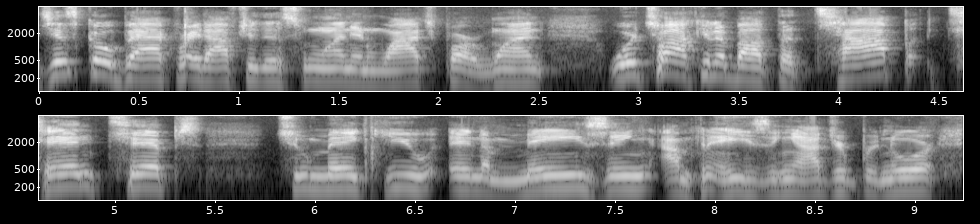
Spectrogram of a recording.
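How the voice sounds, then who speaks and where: A man's animated, high-pitched voice at a fairly slow pace, with ordinary pitch variation. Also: very clean recording, silent background. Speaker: business coach and pressure washing business owner. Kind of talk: casual video talk.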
